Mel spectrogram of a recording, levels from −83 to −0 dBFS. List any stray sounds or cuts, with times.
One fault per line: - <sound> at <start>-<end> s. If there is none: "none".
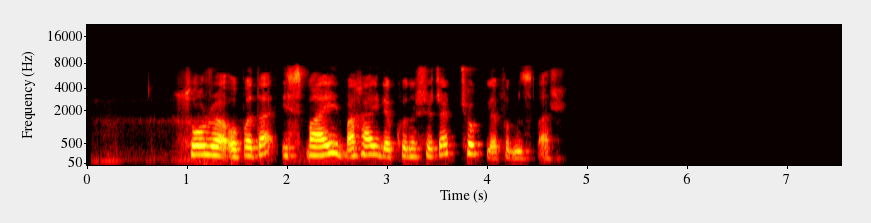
none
